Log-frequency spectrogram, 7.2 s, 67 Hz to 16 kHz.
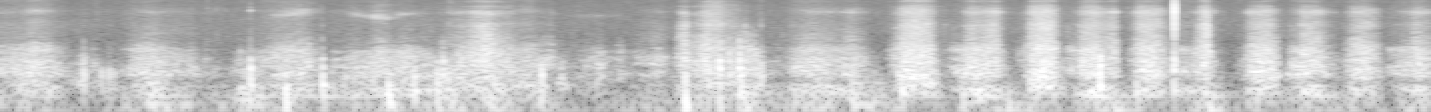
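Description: Fingertips rub the soft, solid silicone ear flap of a 3Dio binaural microphone back and forth. Close, muffled rubbing and scratching swishes with a low, thumpy body come in loose, uneven strokes, then turn into quicker rhythmic brushing toward the end.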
